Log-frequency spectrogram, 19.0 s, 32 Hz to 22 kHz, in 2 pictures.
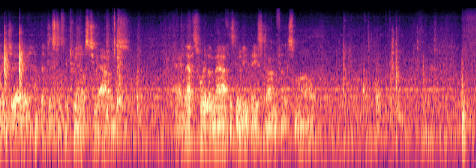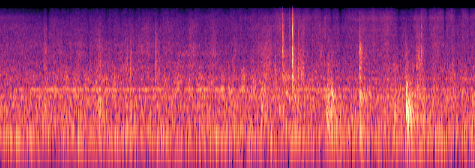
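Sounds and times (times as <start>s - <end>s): room hum and hiss: 0.0s - 19.0s
eraser wiping blackboard: 9.3s - 19.0s.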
